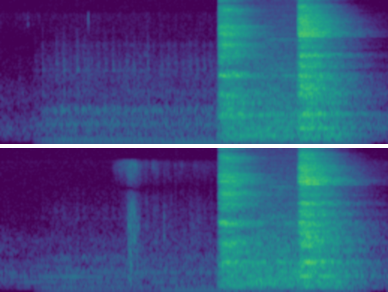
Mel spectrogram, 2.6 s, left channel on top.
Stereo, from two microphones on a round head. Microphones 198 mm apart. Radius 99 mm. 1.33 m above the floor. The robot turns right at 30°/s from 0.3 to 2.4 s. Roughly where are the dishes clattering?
Left.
